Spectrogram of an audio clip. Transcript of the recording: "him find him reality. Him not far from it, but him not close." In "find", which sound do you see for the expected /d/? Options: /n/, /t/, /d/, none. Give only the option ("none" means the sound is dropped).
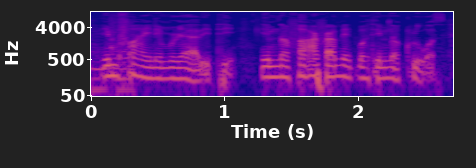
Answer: none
